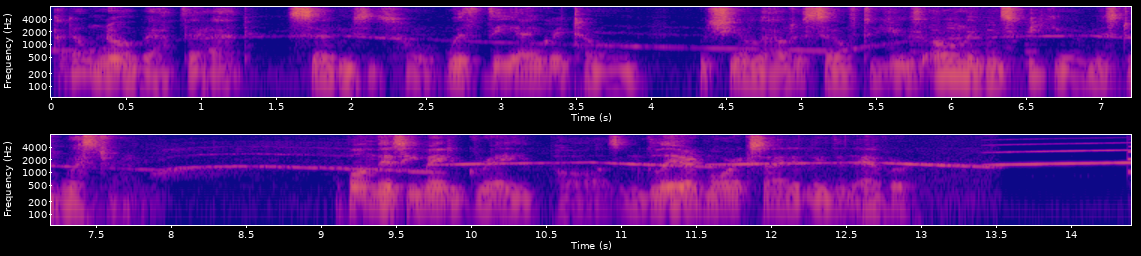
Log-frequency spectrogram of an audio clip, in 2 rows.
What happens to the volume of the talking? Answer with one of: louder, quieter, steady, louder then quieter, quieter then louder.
steady.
